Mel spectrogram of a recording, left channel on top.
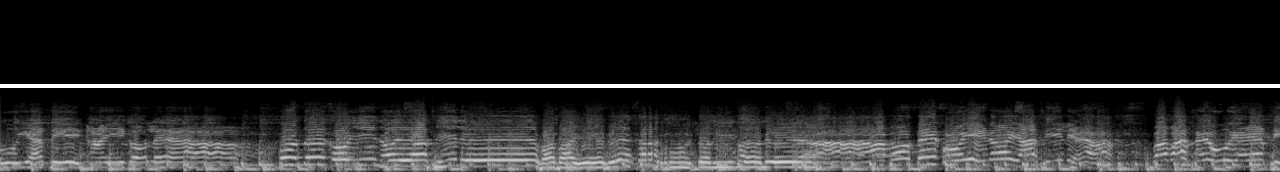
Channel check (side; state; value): left; silent; digital silence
